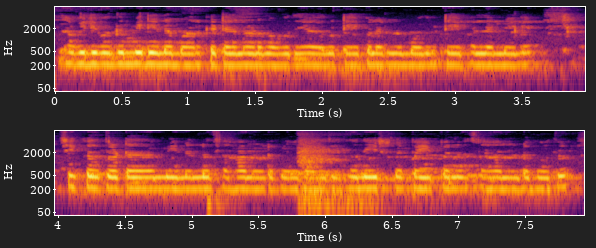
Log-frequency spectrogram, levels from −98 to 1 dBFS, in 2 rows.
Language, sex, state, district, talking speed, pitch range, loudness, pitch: Kannada, female, Karnataka, Bijapur, 175 wpm, 215-225 Hz, -16 LUFS, 220 Hz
